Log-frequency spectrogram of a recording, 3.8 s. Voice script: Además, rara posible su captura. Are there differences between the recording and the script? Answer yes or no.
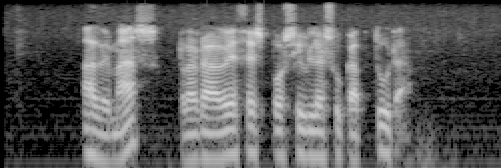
yes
